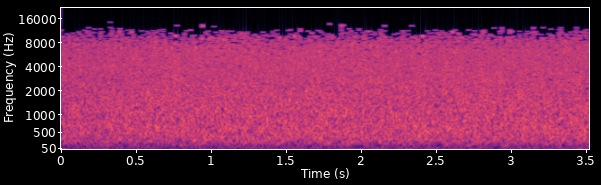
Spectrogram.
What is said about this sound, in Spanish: En la presa de San Andrés, muy cerca de Herrera de Pisuerga, se cruzan las aguas del canal con las del río Pisuerga.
